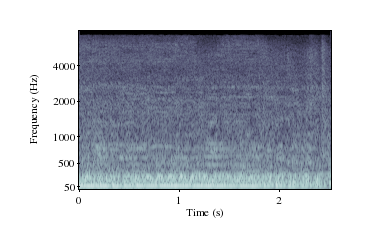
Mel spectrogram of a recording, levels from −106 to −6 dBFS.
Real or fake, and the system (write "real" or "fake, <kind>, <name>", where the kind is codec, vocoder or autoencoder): fake, codec, SNAC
